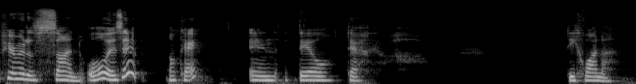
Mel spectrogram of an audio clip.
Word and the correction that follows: Teotihuacan: I think I said that right. No, I don't think I said that right. Teotihuacan.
